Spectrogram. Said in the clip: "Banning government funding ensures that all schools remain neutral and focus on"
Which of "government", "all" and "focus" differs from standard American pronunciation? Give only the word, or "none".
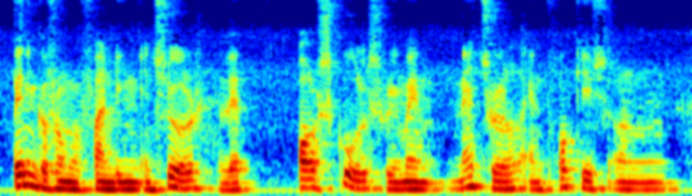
government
